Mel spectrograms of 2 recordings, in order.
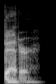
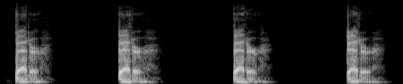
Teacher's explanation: In these words, the mouth does not stop strongly on the T. The tongue touches quickly and moves on. That is why it sounds softer.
